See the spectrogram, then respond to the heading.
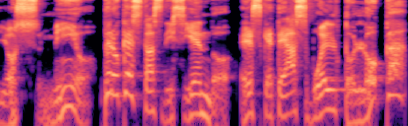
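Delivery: aghast, horrified, swooping voice full of disbelief. Narrator voices an old man answering an old woman, horrified exclamation. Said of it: "el anciano se sentó en la cama y tras arrojar a un lado las mantas se llevó las manos a la cabeza. / el anciano se sentó en la cama y tras arrojar a un lado las mantas se llevó las manos a la cabeza".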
